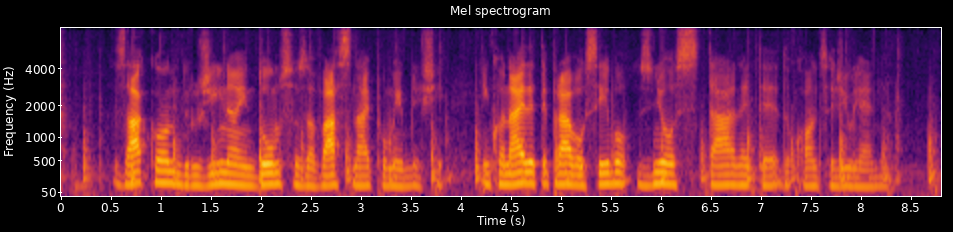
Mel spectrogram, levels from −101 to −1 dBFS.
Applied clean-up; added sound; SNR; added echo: none; Run; 13 dB; none.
